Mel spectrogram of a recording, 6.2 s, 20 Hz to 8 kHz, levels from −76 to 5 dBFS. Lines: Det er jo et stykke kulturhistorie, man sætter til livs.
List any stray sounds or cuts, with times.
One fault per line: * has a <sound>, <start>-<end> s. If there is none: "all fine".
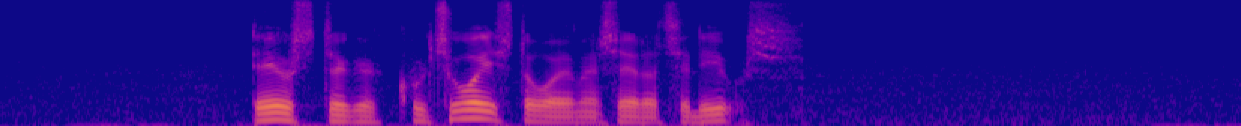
all fine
